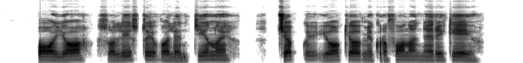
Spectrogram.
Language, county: Lithuanian, Vilnius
